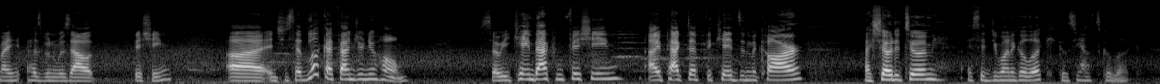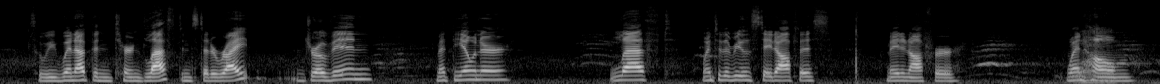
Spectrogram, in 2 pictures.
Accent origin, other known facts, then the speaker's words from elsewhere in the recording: California, United States; We're all from Southern California.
